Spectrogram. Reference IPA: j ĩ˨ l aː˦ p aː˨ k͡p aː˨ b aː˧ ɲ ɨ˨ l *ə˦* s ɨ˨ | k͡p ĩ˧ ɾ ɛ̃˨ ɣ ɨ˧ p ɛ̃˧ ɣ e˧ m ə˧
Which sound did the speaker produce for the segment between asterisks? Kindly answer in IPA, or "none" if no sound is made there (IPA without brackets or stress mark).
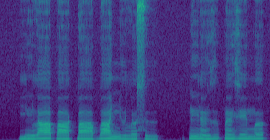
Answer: ə˨˦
